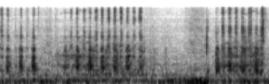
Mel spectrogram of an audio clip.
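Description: A scratch-off lottery ticket being scratched with a small flat tool, in quick short strokes across the coating. The scratching pauses briefly about halfway through.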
